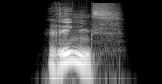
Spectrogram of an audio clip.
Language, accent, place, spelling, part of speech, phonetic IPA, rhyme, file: German, Germany, Berlin, Rings, noun, [ʁɪŋs], -ɪŋs, De-Rings.ogg
- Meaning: genitive singular of Ring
